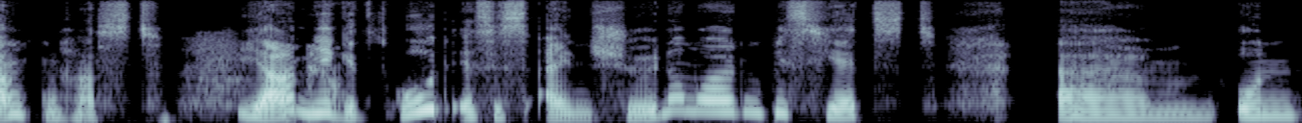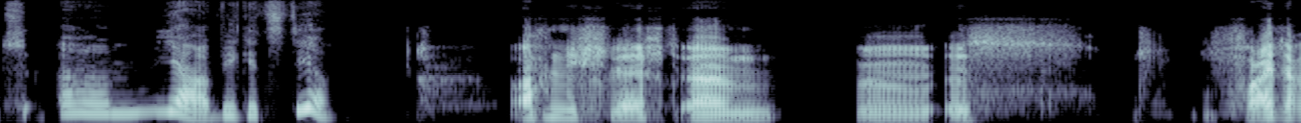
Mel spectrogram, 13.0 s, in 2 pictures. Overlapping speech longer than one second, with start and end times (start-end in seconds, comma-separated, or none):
none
